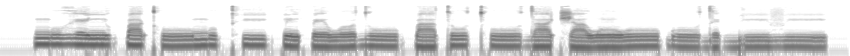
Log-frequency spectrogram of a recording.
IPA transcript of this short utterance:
m u˦ ɣ e˦ ɲ u˦ k͡p a˦ kʰ uː˨˦ m u˦ kʰ iː˦ k͡p ĩ˨ k͡p e˨ w ʊ˨˦ d uː˨ k͡p a˨ t u˦ tʰ uː˦ d a˦ t͡ʃ a˨ w ũ˨ w uː˦ ɓ uː˨ d e˨ ɡ͡b iː˨ v iː˨

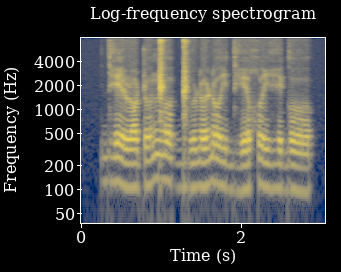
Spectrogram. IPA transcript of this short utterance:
dʱ e ɭ ɔ ʈ ʊ ŋ͡ǁ o ɡ͡ǁ u ɳ ʊ ɳ o i̯ dʱ ɪ χʷ i ɦ ɪ ɡ o

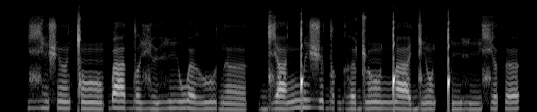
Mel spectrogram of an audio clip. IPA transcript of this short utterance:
ʑ i ʃ ə̃ː ǀ õː ɓ aː d ɔ ʑ y ɦ iː w œ ɣ uː d ə̃ː | d͡ʑ a ŋ͡ǃ i ʒ ə˞ d ɔ ɡʱ ə ɖ͡ʐ õː ŋ͡ǃ aː d͡ʑ õː ǃ i ɦ iː ɕ ə˞ θ œ

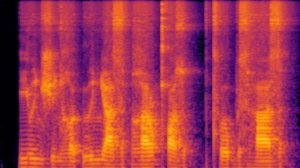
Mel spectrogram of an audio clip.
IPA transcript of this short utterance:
j ɯ ʎ ʃ ə ʎ ʁ ɯ ʔ ɯ ʎ a z | ʁ a ɭ qʰ o z | tʰ ɤ b ə z ɦ a z

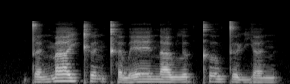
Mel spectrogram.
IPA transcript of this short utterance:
t̪ ɐ˨˥ n m aː˥ j kʰ ɵ˧ n kʰ ɐ˨˩ w ɛː˧ n̪ aː˨ w l ʊ˨˥ k̚ t̪ʰ o˧ w t̪ ɵ˨ ɥ j ɐ˨ n

